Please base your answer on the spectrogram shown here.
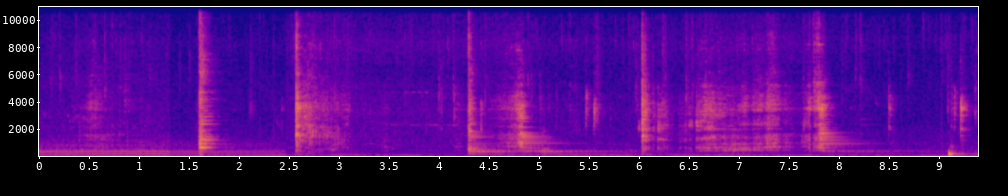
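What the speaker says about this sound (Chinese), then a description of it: "稍微多煸炒一下，把它的油脂给它炒出来" Pork belly being stir-fried in a wok to render out its fat, with sharp clanks of a spatula against the pan at irregular intervals over a steady low sizzle and hiss, close by and without speech.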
